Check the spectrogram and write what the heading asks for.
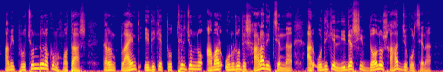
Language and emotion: Bengali, sad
